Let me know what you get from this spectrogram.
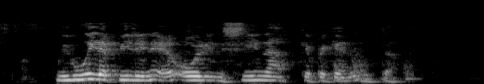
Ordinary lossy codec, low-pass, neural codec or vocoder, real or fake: Opus, 64 kbps; 7.2 kHz; none; real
